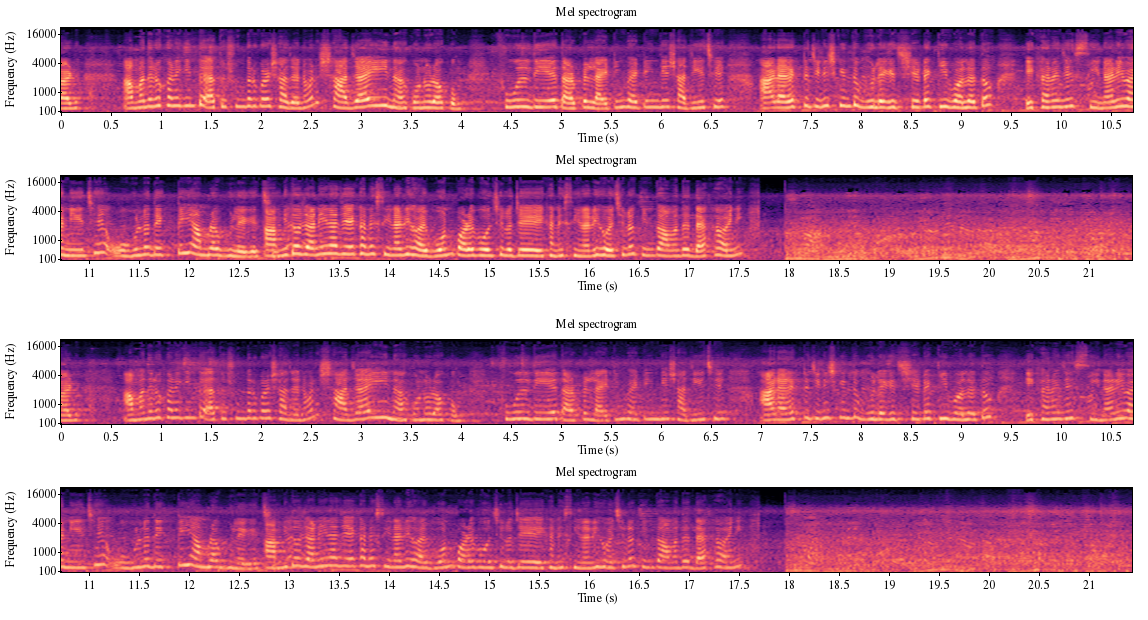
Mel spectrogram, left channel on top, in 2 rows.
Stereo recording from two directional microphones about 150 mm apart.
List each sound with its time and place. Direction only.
0.6 s a woman's voice: 40° left (ahead or behind)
